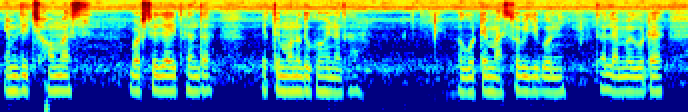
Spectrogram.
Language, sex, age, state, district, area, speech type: Odia, male, 18-30, Odisha, Jagatsinghpur, rural, spontaneous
